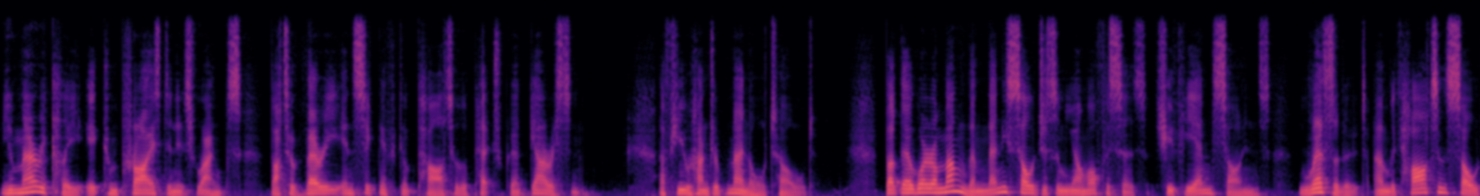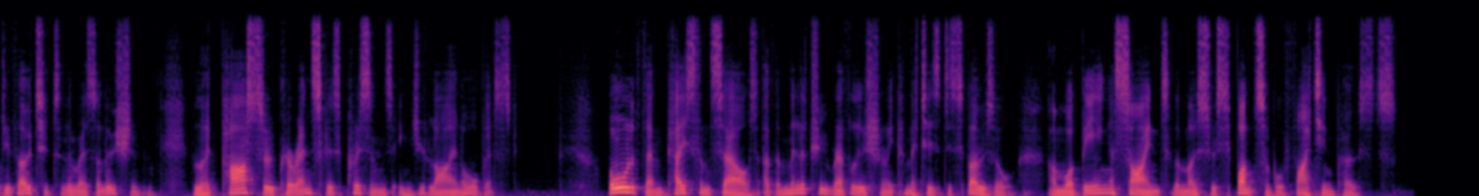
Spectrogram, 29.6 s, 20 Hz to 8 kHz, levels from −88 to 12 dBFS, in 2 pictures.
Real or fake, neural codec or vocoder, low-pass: fake; codec, 16 kHz, 1 kbps, FunCodec, trained on Chinese and English, 50 frames a second; 7.2 kHz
